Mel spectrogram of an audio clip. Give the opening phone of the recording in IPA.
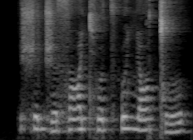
ʃ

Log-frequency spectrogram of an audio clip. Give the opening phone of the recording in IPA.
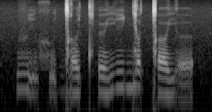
v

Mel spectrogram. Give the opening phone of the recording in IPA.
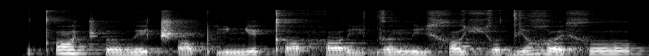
tʼ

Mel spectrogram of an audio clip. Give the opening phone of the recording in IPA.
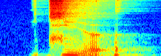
t͡ɕ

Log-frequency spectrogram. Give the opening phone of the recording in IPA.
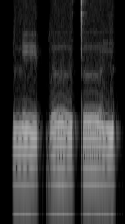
l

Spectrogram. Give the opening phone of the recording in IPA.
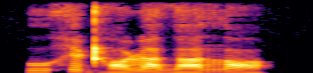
u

